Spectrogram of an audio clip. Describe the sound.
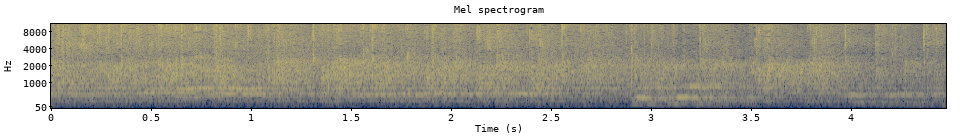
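Sustained applause from an audience fills a reverberant hall, dense steady clapping that holds loud throughout, with a few faint voices murmuring underneath.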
